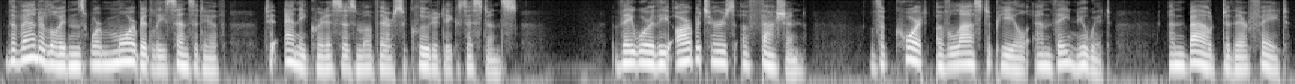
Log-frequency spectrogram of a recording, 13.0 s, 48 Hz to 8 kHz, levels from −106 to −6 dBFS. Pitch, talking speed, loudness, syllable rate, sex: 145 Hz, 155 wpm, -19 LUFS, 5.4 syllables/s, female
